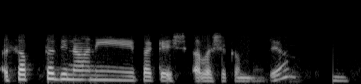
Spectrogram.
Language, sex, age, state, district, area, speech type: Sanskrit, female, 45-60, Maharashtra, Pune, urban, conversation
